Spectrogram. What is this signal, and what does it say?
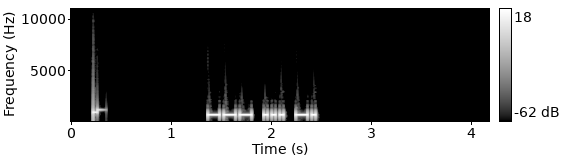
Morse code, heard as a keyed tone, about 30 wpm, 700 Hz. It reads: OSN
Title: USA Call Sign Postfixes - 3 Letters 30wpm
